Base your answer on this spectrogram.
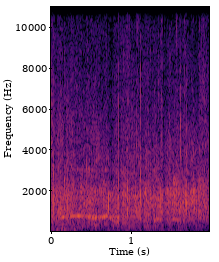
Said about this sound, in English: Let's give a round of applause one more time for Paul.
